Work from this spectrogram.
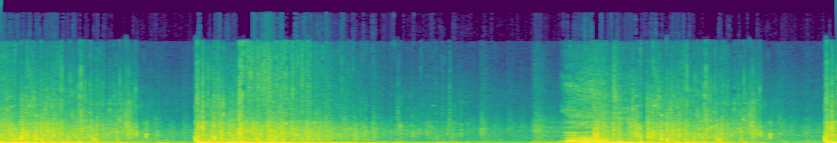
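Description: Loud booming blasts from the Confringo fire spell in Hogwarts Legacy wizard duel combat, several heavy roaring bursts in a row with sharp onsets around two and five and a half seconds, no talking.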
